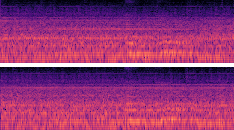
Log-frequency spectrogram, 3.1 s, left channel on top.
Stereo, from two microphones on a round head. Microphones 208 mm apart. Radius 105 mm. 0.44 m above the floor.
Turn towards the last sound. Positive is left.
turn(degrees=-10)  # may be behind; listen again after turning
